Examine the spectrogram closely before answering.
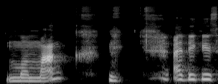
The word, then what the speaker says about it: Montmartre: We walked around one day in Paris in a town called Montmartre. I think is how you say it. Montmartre. I noticed the French, they like roll their R's. So it's Montmartre.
